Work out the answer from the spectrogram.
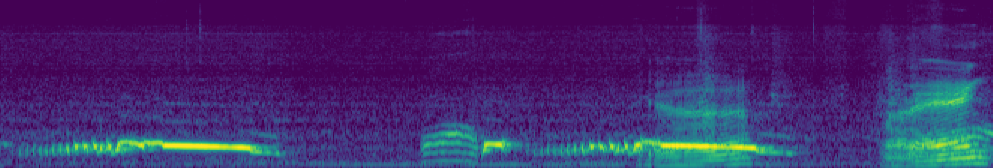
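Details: Tame Barbary dove, called puter kreen, giving repeated rolling coos, each building into a long level sustained note, with short stepped notes between and a louder harmonic-rich call burst near the end.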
